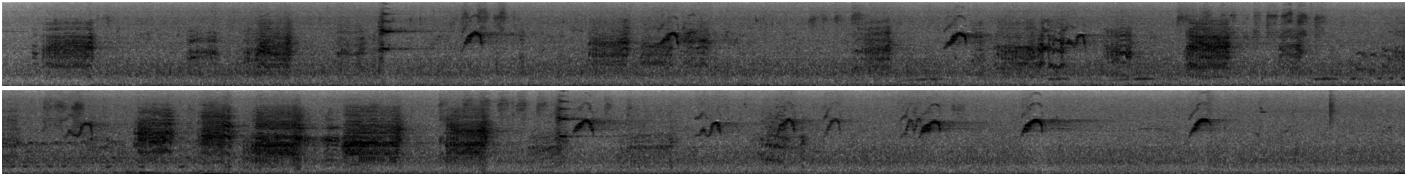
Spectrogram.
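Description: Birds calling over a steady outdoor background hiss: an irregular string of short rising chirps mixed with harsher, scratchy calls, about one every second.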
